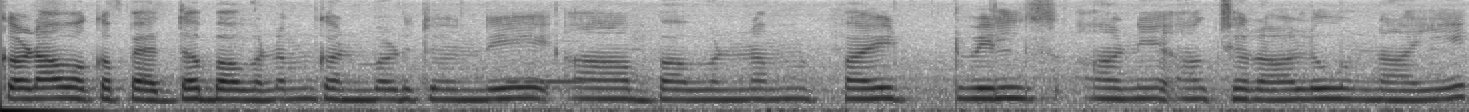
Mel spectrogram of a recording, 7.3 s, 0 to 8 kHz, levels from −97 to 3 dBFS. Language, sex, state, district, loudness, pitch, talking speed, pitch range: Telugu, female, Andhra Pradesh, Chittoor, -19 LUFS, 245 Hz, 100 wpm, 235-250 Hz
